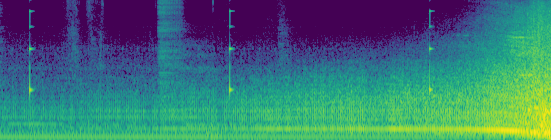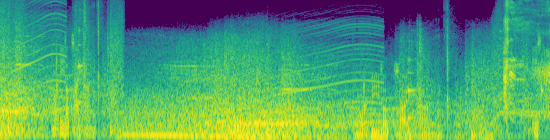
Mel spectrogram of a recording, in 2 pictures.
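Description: Vehicles colliding in a video game, one hit and deflected: a rumbling engine builds, then loud crashing and scraping noise bursts out and carries on with engine tones, after a few faint, short beeps early on.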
